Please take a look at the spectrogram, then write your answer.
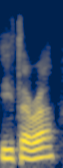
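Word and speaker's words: Egeria: nun or holy woman called igera some people pronounce her name ethera who was here in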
